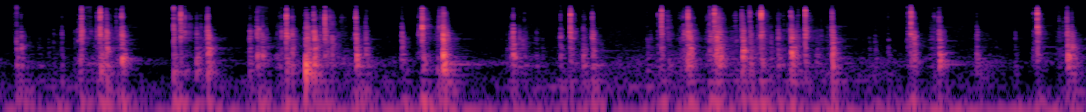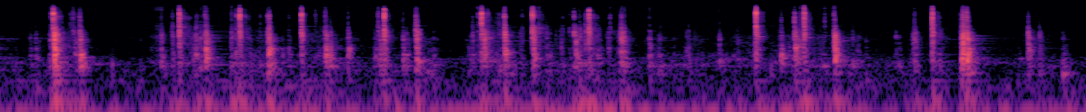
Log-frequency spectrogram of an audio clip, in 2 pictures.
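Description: Long nails and fingertips type on a mint-green, typewriter-style mechanical keyboard with round plastic keycaps. The result is a steady run of sharp, bright clicks in quick, uneven bursts, each one dying away almost instantly with almost no low end.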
